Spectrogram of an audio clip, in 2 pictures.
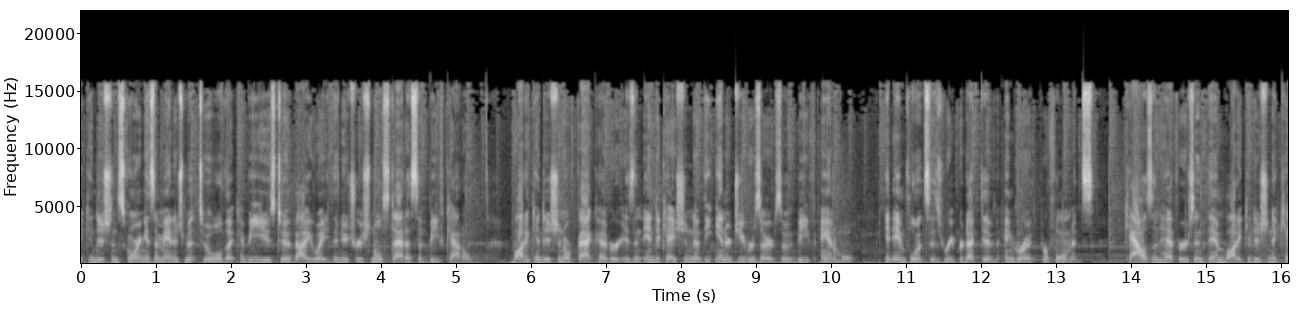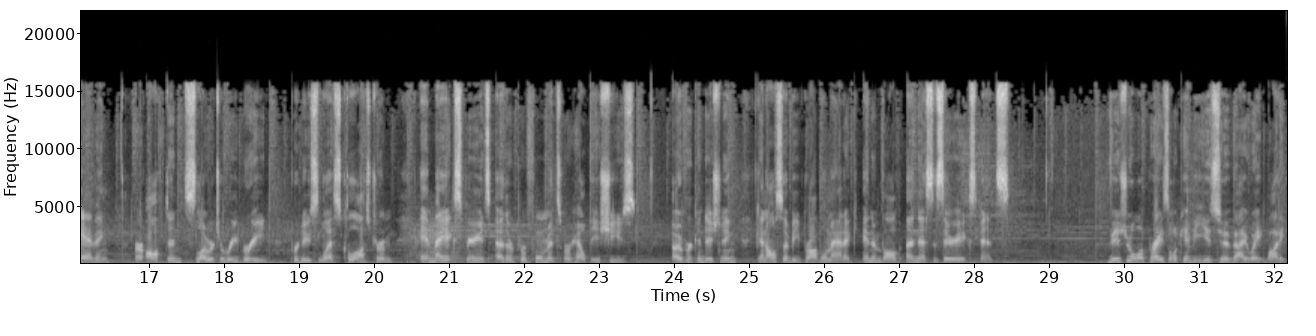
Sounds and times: Speech: 0:00.0 - 0:28.5, 0:29.8 - 0:32.1
Music: 0:00.0 - 0:32.1.

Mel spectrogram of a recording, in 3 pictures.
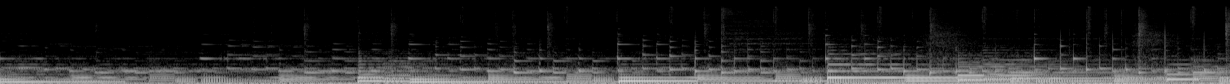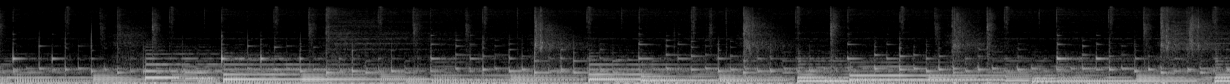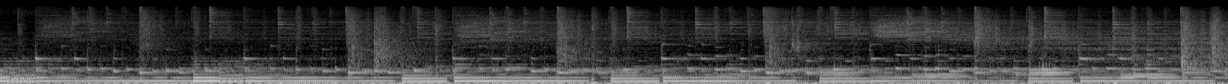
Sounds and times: Music: 0:00.0 - 0:36.8.

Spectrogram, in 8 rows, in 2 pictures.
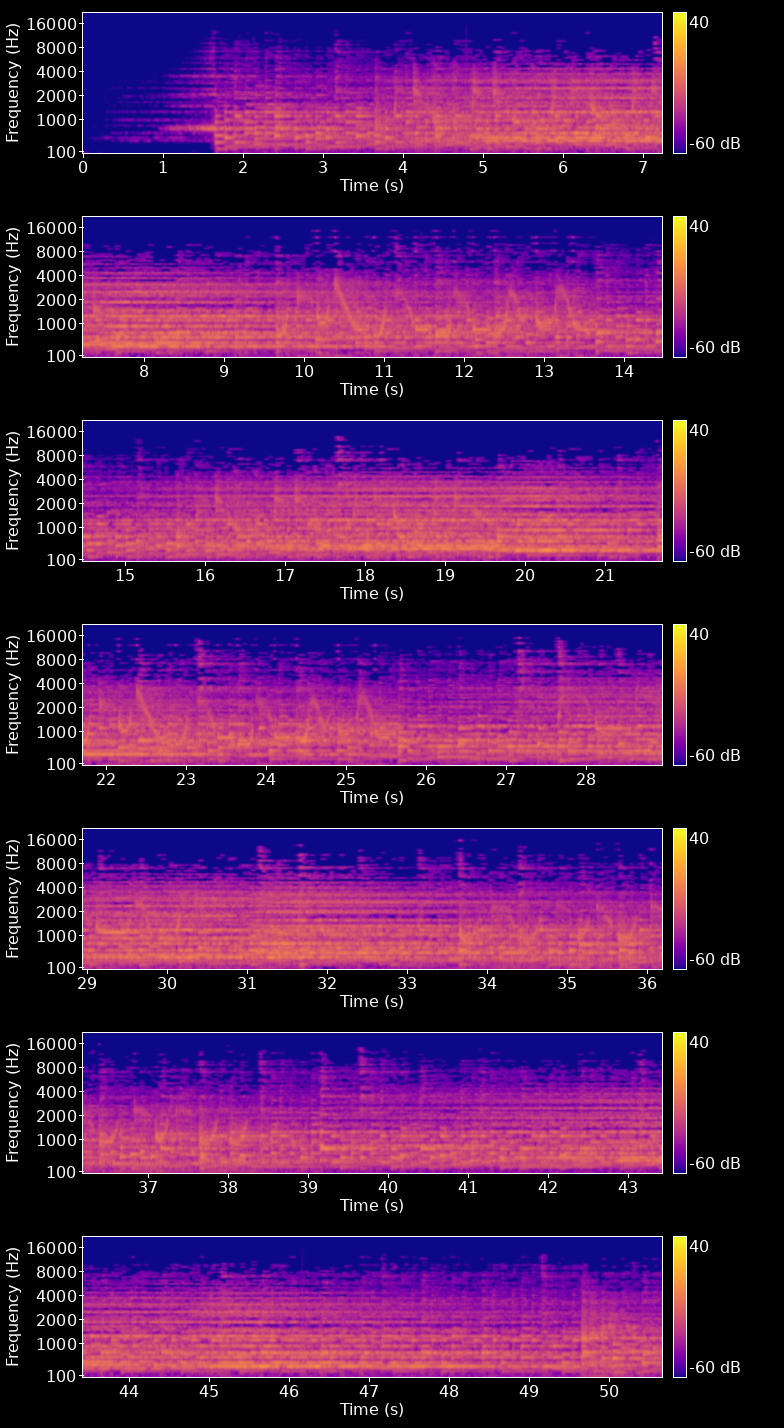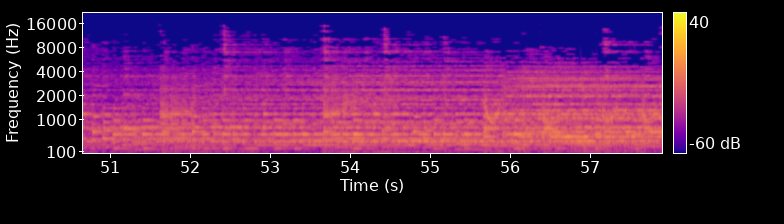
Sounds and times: Music: 0:00.4 - 0:57.9.

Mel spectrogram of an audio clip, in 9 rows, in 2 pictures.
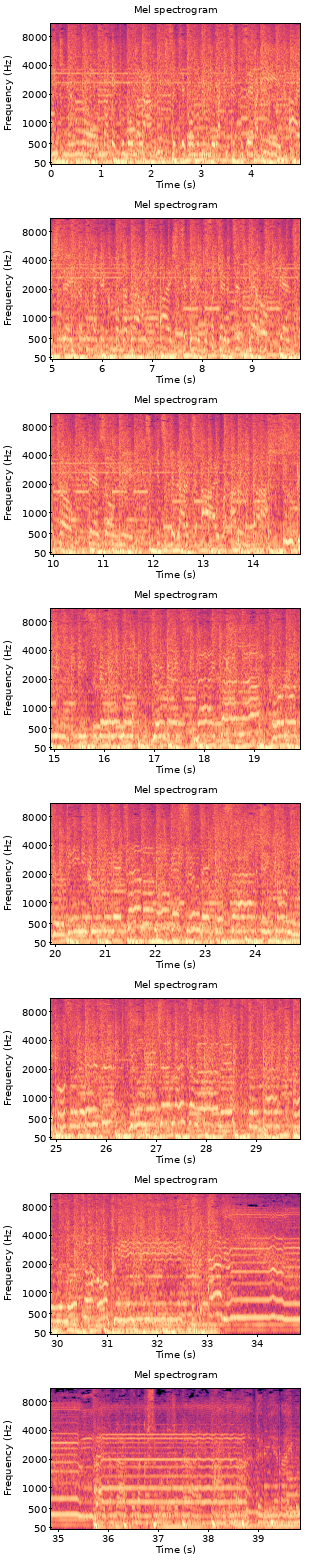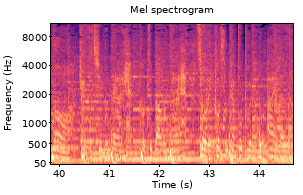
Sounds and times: Music: 0:00.0 - 0:44.6.

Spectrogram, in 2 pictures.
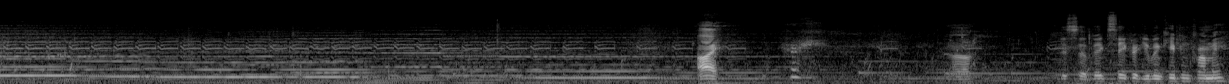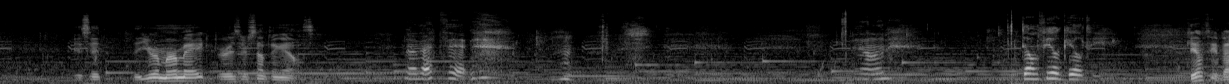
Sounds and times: Music: 0:00.0 - 0:24.5
Water: 0:00.0 - 0:24.5.

